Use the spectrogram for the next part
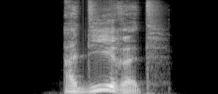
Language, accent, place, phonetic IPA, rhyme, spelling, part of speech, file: German, Germany, Berlin, [aˈdiːʁət], -iːʁət, addieret, verb, De-addieret.ogg
- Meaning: second-person plural subjunctive I of addieren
